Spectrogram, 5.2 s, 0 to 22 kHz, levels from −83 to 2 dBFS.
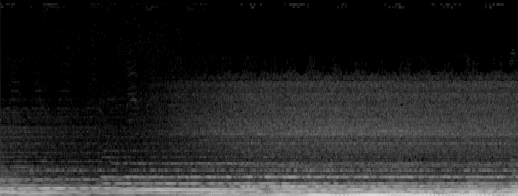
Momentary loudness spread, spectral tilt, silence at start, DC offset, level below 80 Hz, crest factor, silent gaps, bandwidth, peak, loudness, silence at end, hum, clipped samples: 14 LU; -8.5 dB/octave; 0 s; under 0.1%; -54 dBFS; 16 dB; none; 13.5 kHz; -4 dBFS; -21 LUFS; 0 s; none; under 0.1%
